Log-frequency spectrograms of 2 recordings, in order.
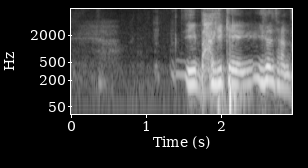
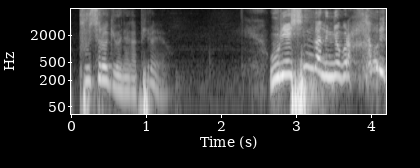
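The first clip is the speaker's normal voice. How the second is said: raised, urgent preacher's voice, pressing the point home; fervent preaching; 8 semitones higher than usual. Acted. Missionary urging the congregation in a sermon, raised fervent preaching. Preaching builds to high pitch.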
